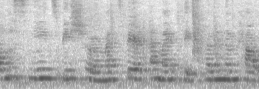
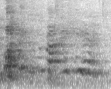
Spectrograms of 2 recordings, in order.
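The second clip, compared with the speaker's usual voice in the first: laughing shout; 10 semitones higher, 8 dB louder than usual. Acted. Woken father shouts down, laughing.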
